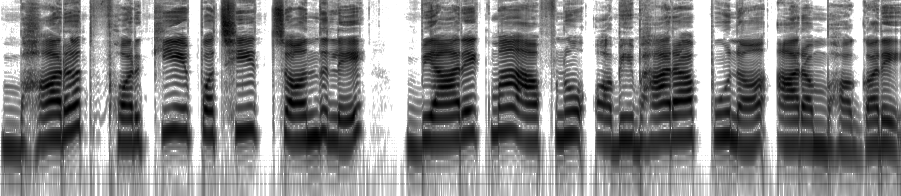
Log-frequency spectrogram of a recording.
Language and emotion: Nepali, neutral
